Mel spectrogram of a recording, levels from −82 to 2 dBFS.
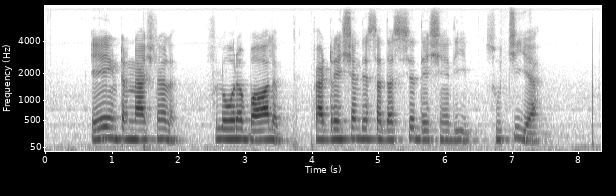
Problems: constant background noise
